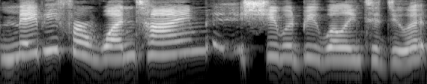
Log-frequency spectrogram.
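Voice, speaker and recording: Loud and bright, with a sharp tone, a woman speaks in an energetic, animated way. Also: very clean recording, silent background. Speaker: teacher and podcast co-host. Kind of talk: casual conversational podcast chat. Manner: loud, energetic, animated.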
